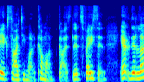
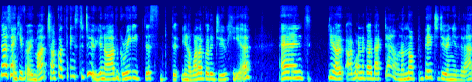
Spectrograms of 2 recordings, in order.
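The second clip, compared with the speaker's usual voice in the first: plain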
